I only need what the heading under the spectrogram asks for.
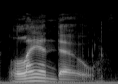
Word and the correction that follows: Lado: No, hold on. I mispronounced that. Sorry. Nathan Lado.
